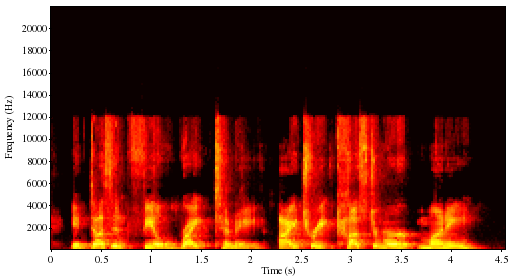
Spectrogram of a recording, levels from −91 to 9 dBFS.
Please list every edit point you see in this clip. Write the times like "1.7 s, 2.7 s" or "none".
2.1 s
